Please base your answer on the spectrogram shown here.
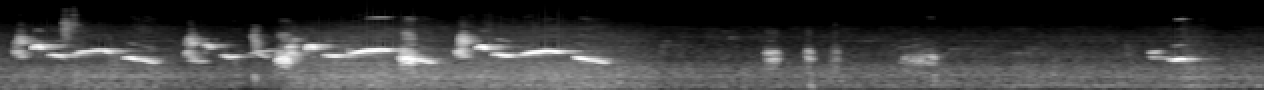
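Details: Collared palm thrush singing in gardens on the Chobe riverbank, Botswana: a rich burst of varied whistled and slurred phrases over the first four seconds, then scattered short notes and a final whistle.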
